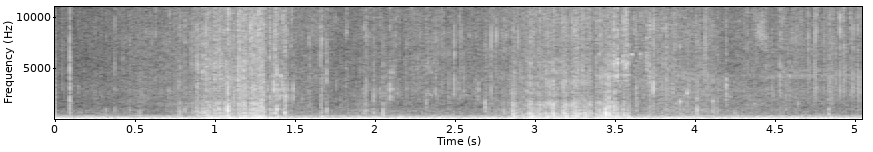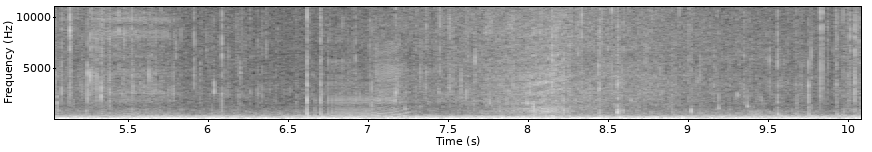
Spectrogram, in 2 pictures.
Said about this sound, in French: Le lac est juste là, un peu plus loin. Je m'approche pour enregistrer ce petit bruit presque imperceptible de l'eau qui devient glace.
